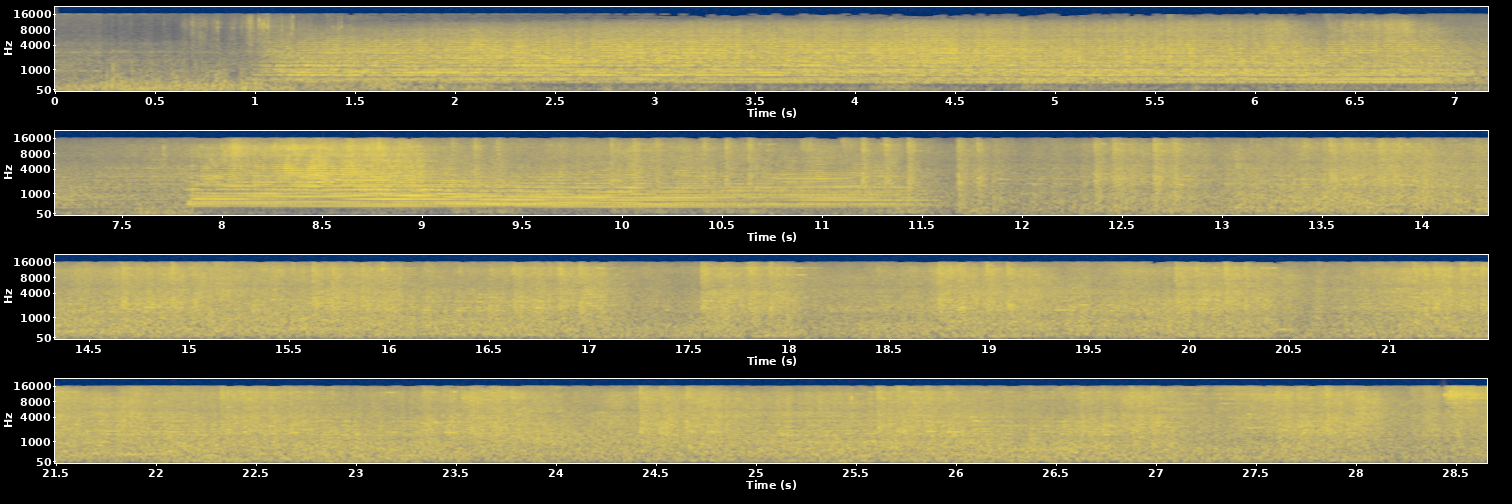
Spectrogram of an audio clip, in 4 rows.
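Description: Freight train led by a GE Dash 9-40CW locomotive passing at speed: the locomotive's air horn blows two long blasts, the second falling in pitch as the locomotive goes by. Then the freight cars roll past with steady wheel clatter and clicking.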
